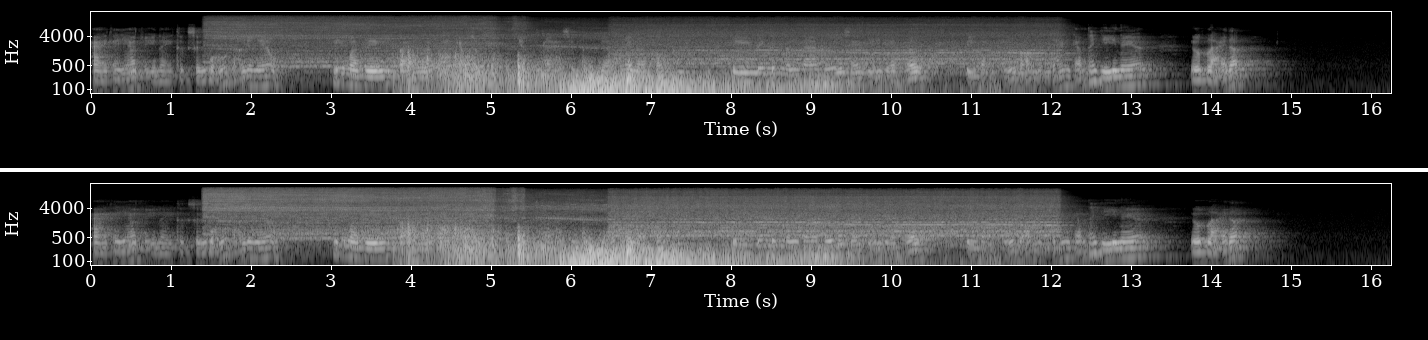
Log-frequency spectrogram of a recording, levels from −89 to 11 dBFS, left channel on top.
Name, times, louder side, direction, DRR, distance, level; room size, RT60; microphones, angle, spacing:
voice 1, 0.0-2.3 2.6-2.7 3.0-4.9 5.3-6.1 6.4-10.4 10.9-13.2 13.8-14.4, left 2 dB, 50° left, 6 dB, 1.5 m, -32 dB
sound 1, 1.4-12.1, right 5 dB, 65° right, 1.2 m, -33 dB
Thunder, 3.8-10.1 11.1-11.4, equal, 5° right, 0.4 m, -24 dB
11.5 x 9.8 x 8.4 m, 1.1 s
head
